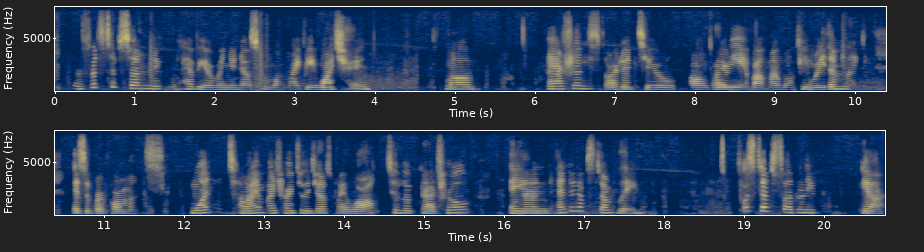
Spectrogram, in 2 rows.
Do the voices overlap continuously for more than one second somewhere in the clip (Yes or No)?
No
